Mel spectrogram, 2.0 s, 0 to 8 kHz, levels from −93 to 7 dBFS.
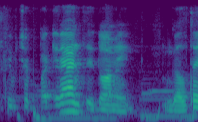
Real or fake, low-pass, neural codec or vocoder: real; 7.2 kHz; none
